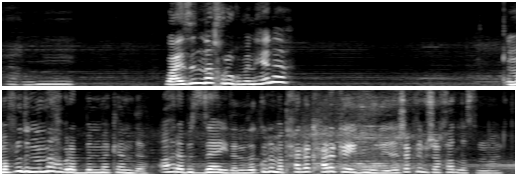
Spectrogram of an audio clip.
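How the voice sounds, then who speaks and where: A woman's voice: high-pitched, very fast, long pauses. A woman with an Egyptian Arabic accent giving jumpy, exclaiming commentary on a horror game as she plays, talking straight to her viewers. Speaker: gamer, channel host. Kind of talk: let's-play gaming commentary.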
